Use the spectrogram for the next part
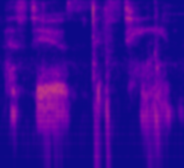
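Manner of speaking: soft unvoiced whisper. Real, not acted. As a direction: breathe the words quietly. Quietly picks cards on stream.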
